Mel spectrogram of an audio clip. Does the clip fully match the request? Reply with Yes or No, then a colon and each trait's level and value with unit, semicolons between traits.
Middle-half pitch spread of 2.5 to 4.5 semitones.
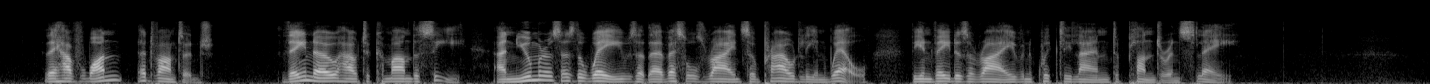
Yes: average, 3.4 semitones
